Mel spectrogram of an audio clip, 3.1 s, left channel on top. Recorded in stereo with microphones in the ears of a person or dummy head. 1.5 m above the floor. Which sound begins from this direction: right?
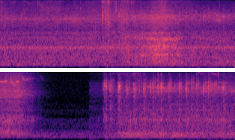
Typing on a keyboard, at 1.2 s.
